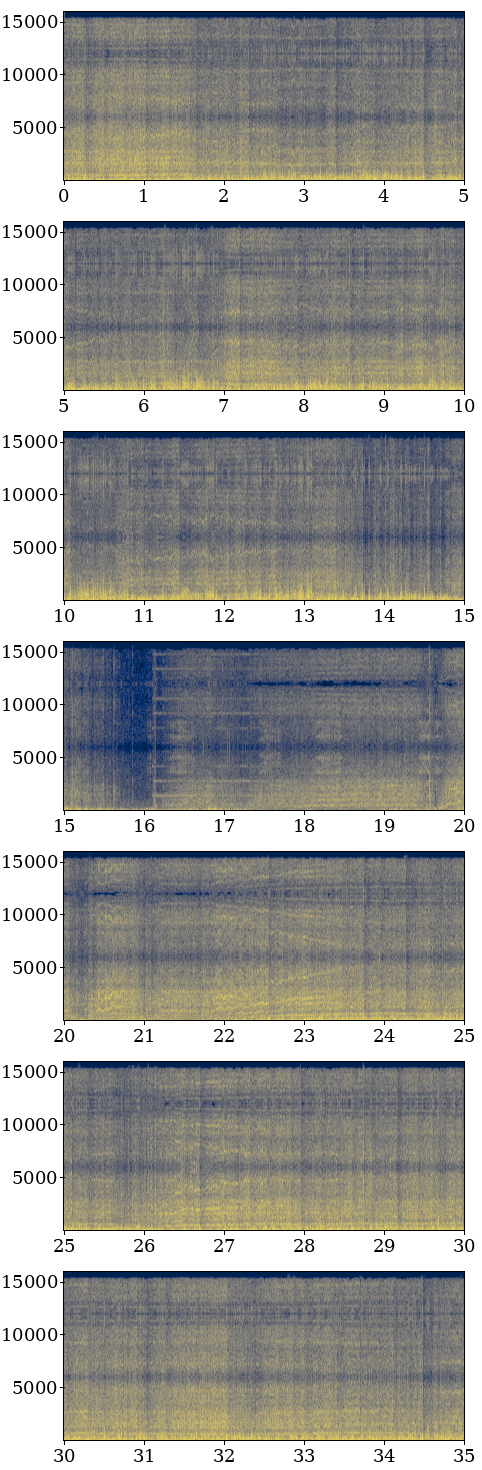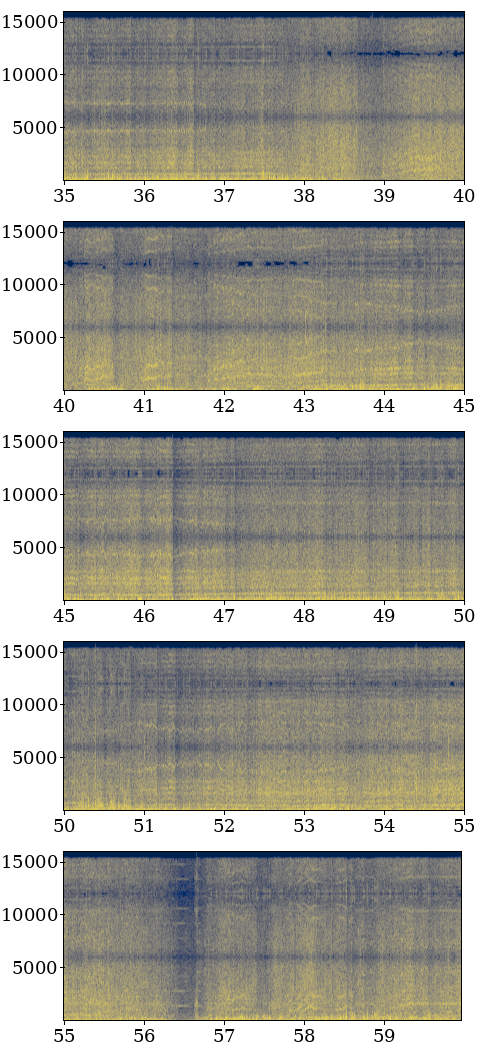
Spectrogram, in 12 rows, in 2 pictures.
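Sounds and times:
rc car motor whine: 0:00.0 - 0:59.9
tyres rumbling on grass: 0:16.4 - 0:59.9.

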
